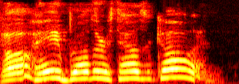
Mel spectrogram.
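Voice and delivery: imitating Mike's chummy hello to passing missionaries; cheery greeting.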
